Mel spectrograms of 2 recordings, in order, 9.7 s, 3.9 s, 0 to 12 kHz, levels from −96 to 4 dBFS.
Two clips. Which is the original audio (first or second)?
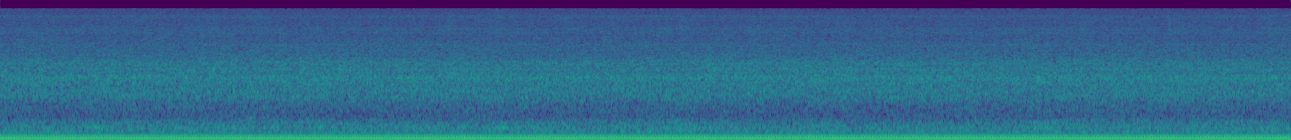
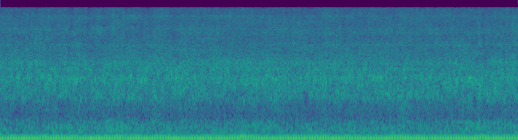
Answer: first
